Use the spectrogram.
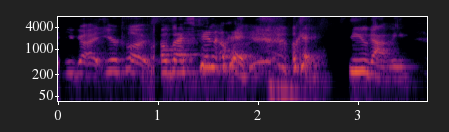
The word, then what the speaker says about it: Ovechkin: I already know it, but I think it's pronounced Ovechkin. Ovechkin. You're close. Ovechkin. Okay. You got me. Ovechkin.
